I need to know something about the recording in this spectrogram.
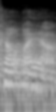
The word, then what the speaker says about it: Cabaya: a land called cabaya everybody asked me how to pronounce that it's called cabaya and in cabaya the only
